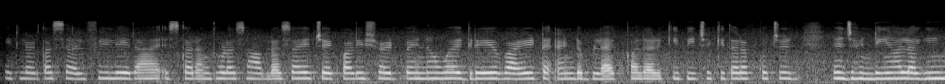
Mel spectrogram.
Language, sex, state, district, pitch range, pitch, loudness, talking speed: Hindi, female, Goa, North and South Goa, 265-275 Hz, 270 Hz, -15 LUFS, 180 wpm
